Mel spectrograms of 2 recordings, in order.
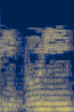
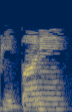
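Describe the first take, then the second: First: The surname is said as two syllables, Booney. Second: The surname is said as two syllables, Bunny.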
